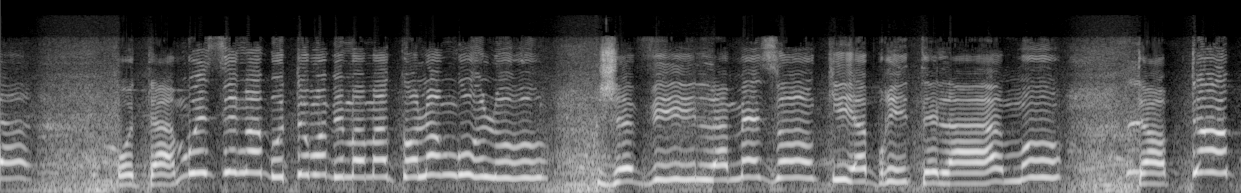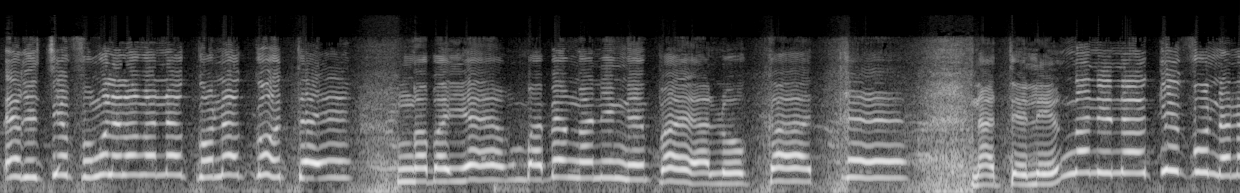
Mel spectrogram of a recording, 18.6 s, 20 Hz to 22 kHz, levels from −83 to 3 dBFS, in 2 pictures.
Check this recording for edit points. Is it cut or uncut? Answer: uncut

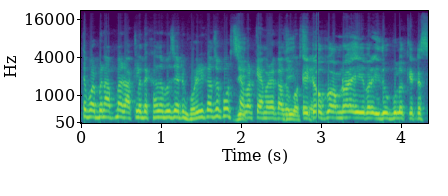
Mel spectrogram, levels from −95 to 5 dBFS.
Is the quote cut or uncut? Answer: uncut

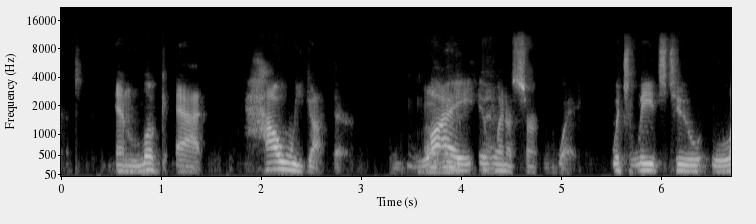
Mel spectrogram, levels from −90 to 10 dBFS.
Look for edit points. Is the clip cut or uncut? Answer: uncut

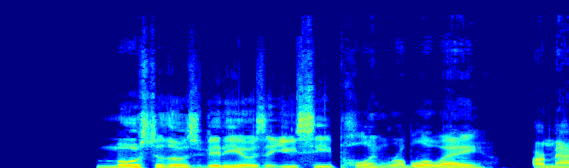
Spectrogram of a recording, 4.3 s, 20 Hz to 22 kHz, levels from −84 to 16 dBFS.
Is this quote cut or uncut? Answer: uncut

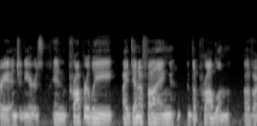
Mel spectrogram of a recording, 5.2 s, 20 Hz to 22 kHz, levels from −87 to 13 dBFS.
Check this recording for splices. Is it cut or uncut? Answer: cut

